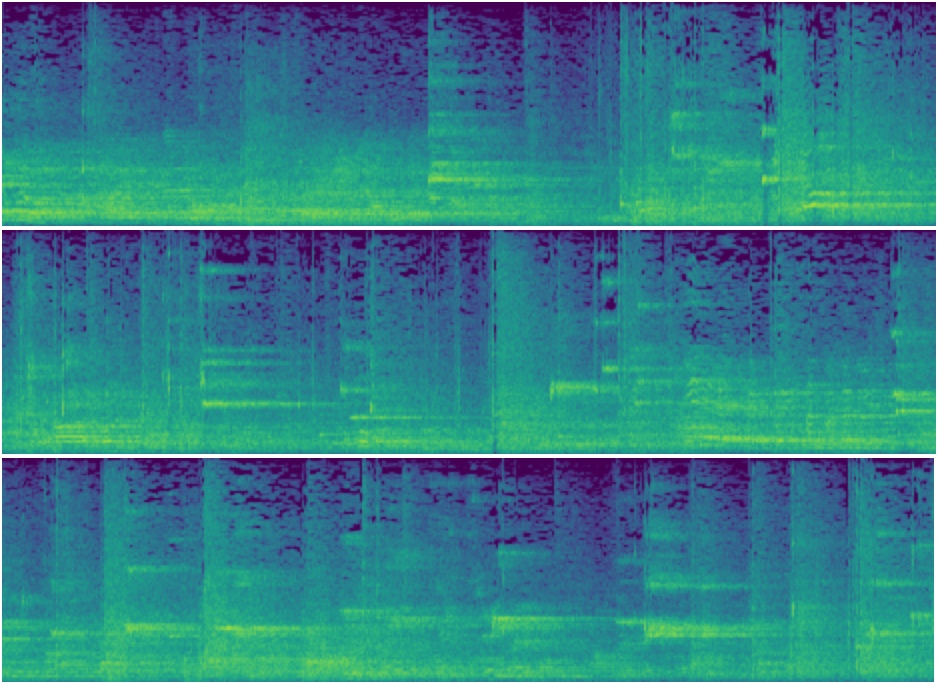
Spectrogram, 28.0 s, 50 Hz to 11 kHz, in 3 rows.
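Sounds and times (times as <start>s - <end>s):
rackets hitting shuttlecock: 5.2s - 16.1s, 19.2s - 22.5s, 25.5s - 28.0s
shoes squeaking on wooden floor: 6.4s - 8.2s, 8.8s - 10.4s, 11.0s - 14.1s, 14.8s - 16.1s, 18.2s - 23.0s, 27.4s - 28.0s.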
